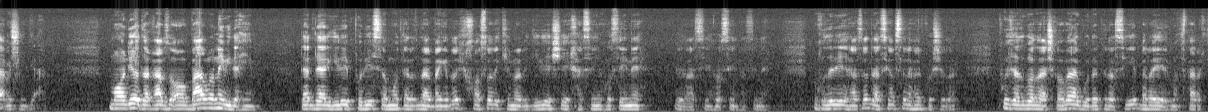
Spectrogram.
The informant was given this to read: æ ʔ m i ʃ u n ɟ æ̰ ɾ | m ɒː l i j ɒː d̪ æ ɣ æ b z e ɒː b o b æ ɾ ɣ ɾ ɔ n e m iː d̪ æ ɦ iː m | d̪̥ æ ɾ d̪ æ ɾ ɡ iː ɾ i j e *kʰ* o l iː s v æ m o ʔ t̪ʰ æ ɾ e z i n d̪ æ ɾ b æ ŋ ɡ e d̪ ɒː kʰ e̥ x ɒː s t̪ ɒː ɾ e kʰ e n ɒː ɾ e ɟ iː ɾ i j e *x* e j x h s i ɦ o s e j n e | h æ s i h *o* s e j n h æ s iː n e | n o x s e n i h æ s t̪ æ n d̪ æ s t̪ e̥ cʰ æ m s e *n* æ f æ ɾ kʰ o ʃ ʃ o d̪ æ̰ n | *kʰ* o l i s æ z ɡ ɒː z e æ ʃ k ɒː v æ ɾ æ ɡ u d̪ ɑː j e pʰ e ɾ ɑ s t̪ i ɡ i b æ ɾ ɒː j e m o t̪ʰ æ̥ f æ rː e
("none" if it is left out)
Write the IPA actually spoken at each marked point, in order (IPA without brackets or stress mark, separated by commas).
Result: pʰ, ʃ, o, n, pʰ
